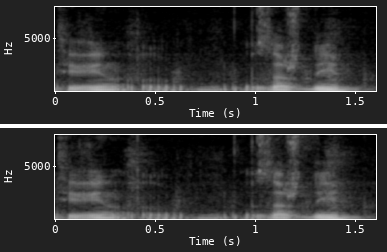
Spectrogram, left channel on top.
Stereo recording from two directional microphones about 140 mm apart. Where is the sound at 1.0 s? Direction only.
45° left (ahead or behind).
